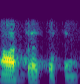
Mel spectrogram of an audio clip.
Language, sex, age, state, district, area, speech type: Bengali, male, 45-60, West Bengal, Paschim Bardhaman, rural, conversation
